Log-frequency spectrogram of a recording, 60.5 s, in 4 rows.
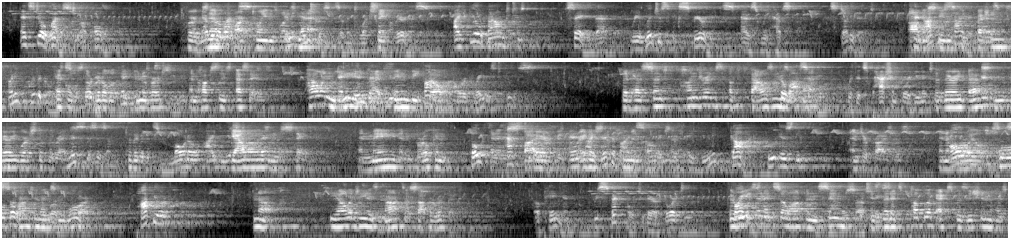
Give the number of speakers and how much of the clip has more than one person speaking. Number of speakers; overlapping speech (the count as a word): two, about 34%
